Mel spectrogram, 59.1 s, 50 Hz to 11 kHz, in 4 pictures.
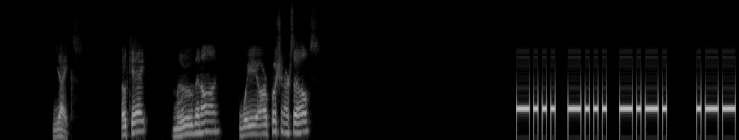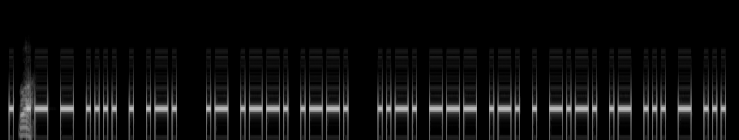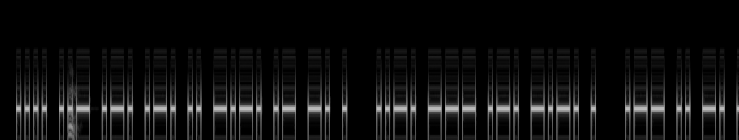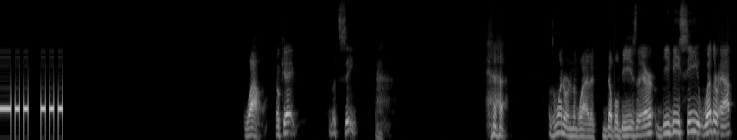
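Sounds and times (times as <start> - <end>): morse code beeps: 14.0 - 21.7, 29.9 - 36.2, 37.1 - 41.5, 42.1 - 45.6.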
